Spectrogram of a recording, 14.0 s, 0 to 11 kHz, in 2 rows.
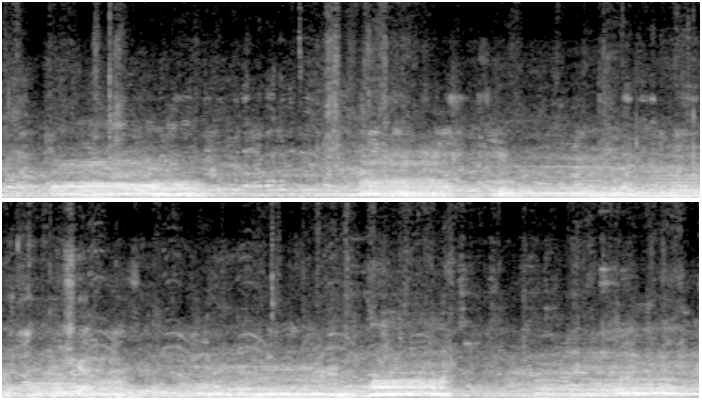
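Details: Cattle lowing at Ambari market where improved-breed dairy cows and calves are sold, 15 April 2026; many overlapping deep moos follow one another throughout, some long and level, with traders talking nearby.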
